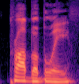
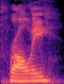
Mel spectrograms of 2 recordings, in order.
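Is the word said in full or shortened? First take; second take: full; shortened. First: All three syllables are clearly pronounced. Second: The word is squeezed into fewer syllables. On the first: "enunciate every syllable in that word" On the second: "instead of uh, probably or probably"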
